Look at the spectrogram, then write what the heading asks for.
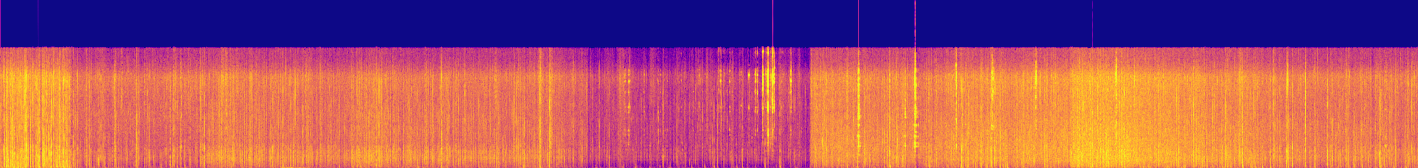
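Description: Heavy rain falling steadily, a dense hiss of drops. It turns quieter for a few seconds around the middle, with a few sharp ticks, then comes back at full strength.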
